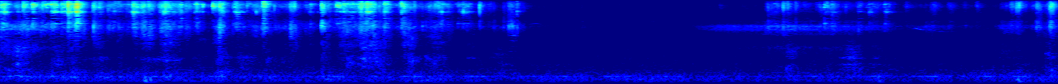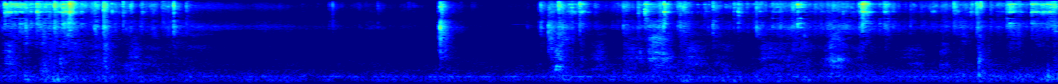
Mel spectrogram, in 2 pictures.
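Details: Fight between a Rottweiler and a blue pit bull; deep, sustained growling and snarling throughout, broken by scuffling knocks and bursts of hiss, with a brief quieter lull in the middle before the struggle intensifies.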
